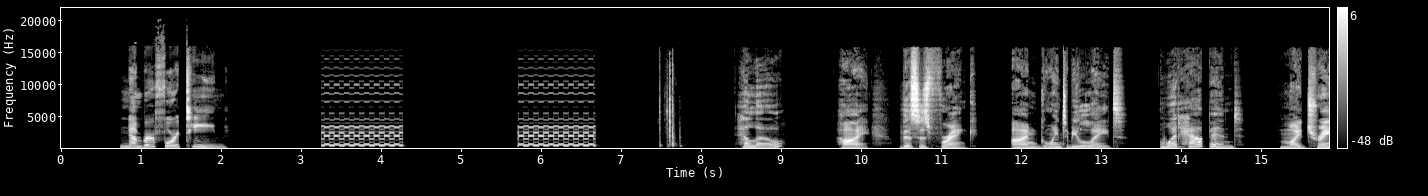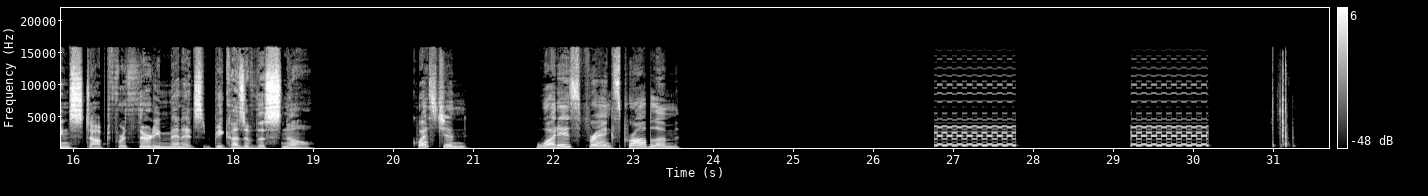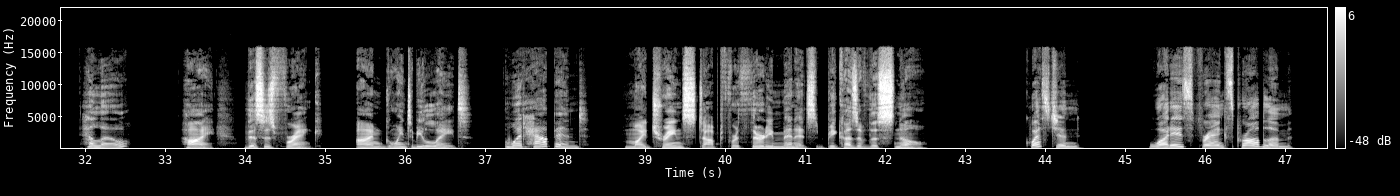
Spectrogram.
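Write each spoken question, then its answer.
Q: What is Frank's problem?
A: He is going to be late because his train stopped for 30 minutes due to snow.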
